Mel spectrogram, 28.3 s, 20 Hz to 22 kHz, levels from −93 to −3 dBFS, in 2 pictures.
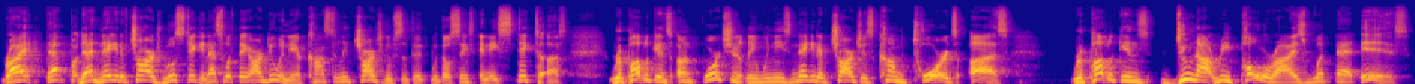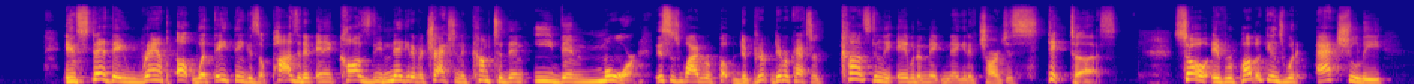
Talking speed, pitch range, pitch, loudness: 180 wpm, 160-220 Hz, 180 Hz, -20 LUFS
